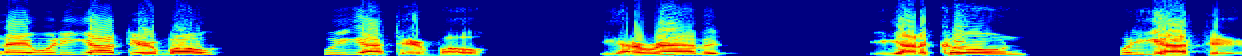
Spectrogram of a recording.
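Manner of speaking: quick-fire, fast handler-style patter. Explaining dog handling, the speaker shows how to stop and ask the dog, talking to a dog. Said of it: "stop what you're doing and going".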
